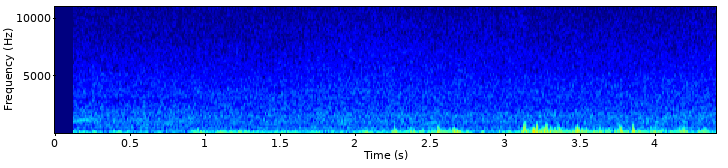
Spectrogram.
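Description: Wind buffeting the microphone in irregular low gusts, strongest about three seconds in.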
